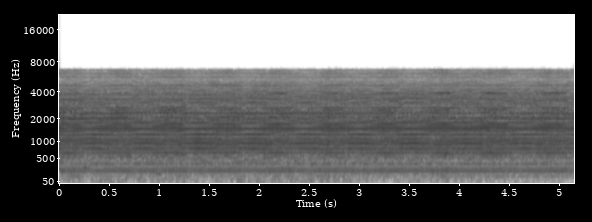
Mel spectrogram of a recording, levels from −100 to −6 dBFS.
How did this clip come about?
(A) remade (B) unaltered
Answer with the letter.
B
